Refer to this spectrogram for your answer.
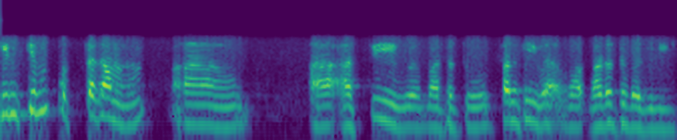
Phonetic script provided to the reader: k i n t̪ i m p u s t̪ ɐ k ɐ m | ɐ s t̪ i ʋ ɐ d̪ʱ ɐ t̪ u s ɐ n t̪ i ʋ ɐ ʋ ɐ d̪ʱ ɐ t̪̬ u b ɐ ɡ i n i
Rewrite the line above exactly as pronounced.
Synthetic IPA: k i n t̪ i m p u s t̪ ɐ k ɐ m | ɐ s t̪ i ʋ ɐ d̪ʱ ɐ t̪ u s ɐ n t̪ i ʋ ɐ ʋ ɐ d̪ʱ ɐ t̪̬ u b ɐ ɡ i n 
